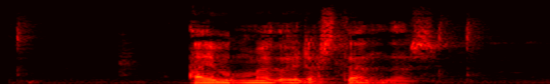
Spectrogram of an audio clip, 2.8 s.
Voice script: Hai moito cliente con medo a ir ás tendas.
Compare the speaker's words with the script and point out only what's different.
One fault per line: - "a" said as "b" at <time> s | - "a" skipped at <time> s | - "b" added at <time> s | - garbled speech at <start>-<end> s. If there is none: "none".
- "moito cliente" skipped at 1.1 s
